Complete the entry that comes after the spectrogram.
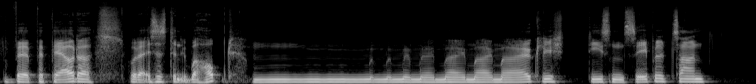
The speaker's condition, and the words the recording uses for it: Stuttering. Denn wie ihr jetzt vielleicht auch schon in ganz kleinen Sekunden gemerkt habe, stotter ich halbst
